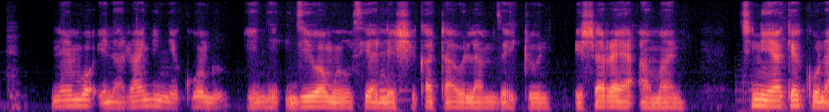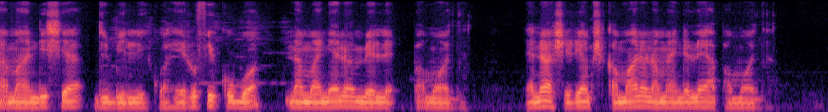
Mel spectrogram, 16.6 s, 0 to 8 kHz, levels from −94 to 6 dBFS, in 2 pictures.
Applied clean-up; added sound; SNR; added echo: neural separator model SepFormer DNS4.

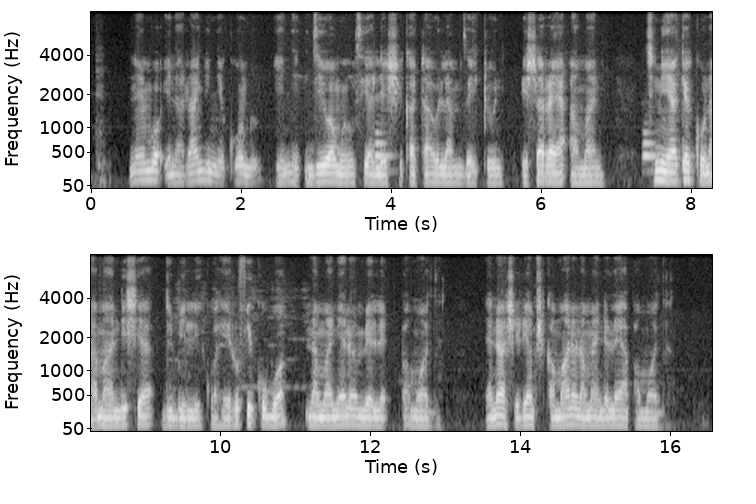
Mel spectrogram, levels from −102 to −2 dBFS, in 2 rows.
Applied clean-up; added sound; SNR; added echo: none; Wind instrument, woodwind instrument; 6 dB; none.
